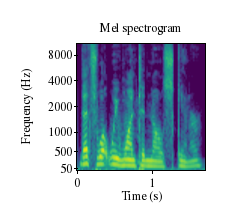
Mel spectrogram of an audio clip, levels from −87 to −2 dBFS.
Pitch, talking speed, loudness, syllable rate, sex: 140 Hz, 245 wpm, -16 LUFS, 5.0 syllables/s, male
